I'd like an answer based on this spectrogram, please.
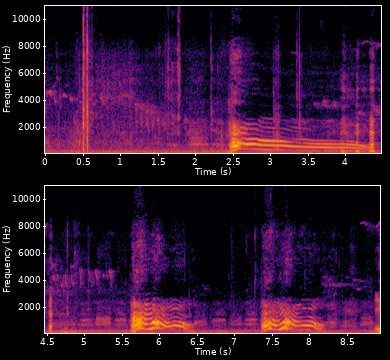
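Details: Husky crying with joy at seeing people: a long sliding whine that falls in pitch, then two shorter wavering yodel-like cries, with a person laughing and talking to the dog between them.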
